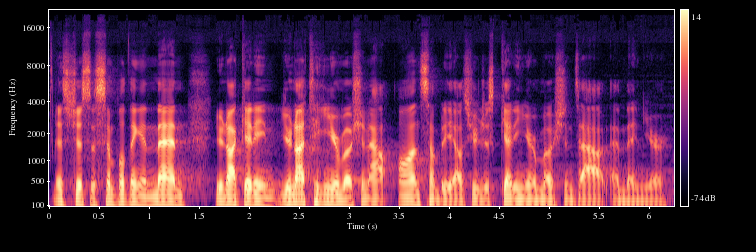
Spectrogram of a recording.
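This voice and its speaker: Deep-voiced man giving candid advice. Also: fast, smooth, long reverb tail. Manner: relaxed, candid, swears casually, acts out quotes. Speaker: podcast host and coach. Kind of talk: casual advice talk.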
